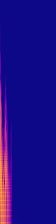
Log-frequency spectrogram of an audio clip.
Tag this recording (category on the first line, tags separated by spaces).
Instrument samples > Synths / Electronic
synthetic surge fm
